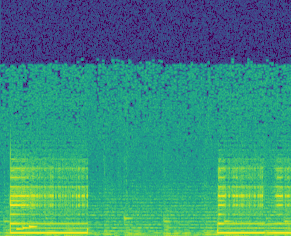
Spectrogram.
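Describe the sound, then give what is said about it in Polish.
A phone's ringback tone sounds twice: two loud, steady electronic buzzes, each about a second long, separated by a quiet pause, as a call to the mobile phone of Katarzyna Mieczkowska, director of the National Museum at the Castle, goes unanswered. “Na telefony nie odpowiadała.”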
